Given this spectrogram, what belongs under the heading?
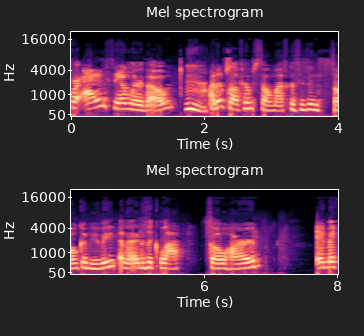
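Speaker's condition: Down syndrome; age 21

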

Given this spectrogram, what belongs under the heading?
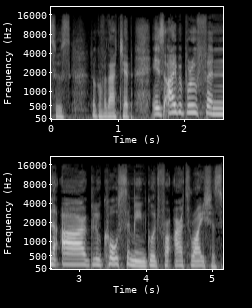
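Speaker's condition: No condition

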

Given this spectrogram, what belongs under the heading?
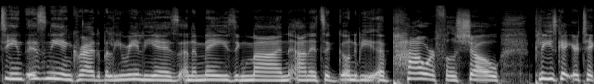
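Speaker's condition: No condition

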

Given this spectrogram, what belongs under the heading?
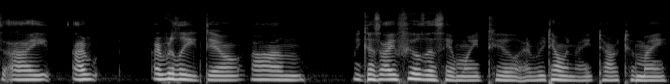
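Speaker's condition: Down syndrome; present since birth

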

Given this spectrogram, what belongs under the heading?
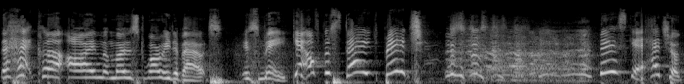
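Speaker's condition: Tourette's syndrome; involuntary vocal tics of repeated words and obscenities, episodes of complete loss of speech control

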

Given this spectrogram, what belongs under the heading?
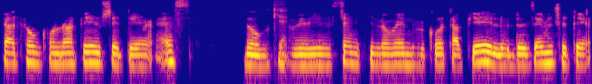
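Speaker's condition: Dystonia; present since birth

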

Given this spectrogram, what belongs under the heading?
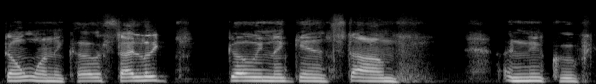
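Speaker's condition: Cerebral palsy; noticeable speech impediment

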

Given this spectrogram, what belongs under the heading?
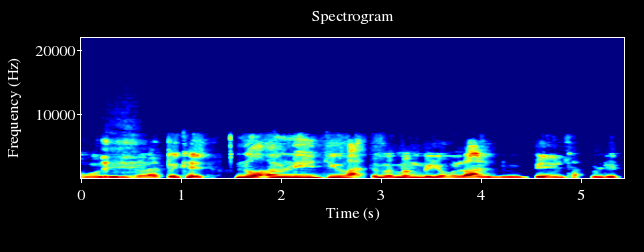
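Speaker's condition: Cerebral palsy; wheelchair

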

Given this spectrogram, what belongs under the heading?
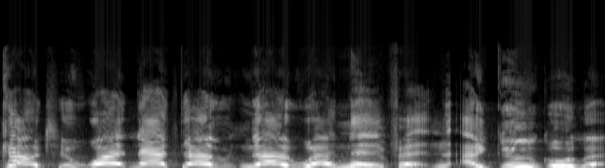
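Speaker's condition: Cerebral palsy; slow speech, takes long to say words like cerebral

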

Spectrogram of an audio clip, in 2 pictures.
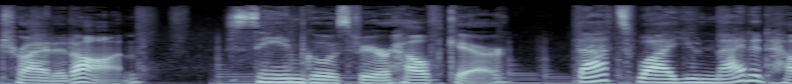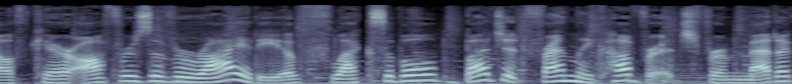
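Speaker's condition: No condition

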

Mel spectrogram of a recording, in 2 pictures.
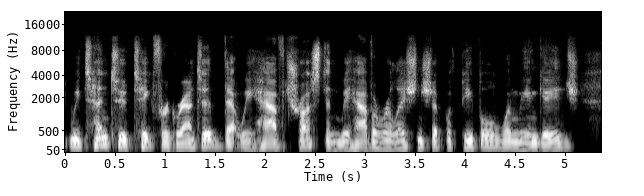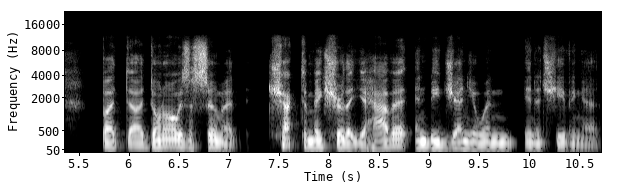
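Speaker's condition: No condition

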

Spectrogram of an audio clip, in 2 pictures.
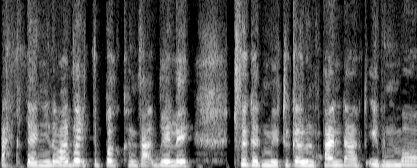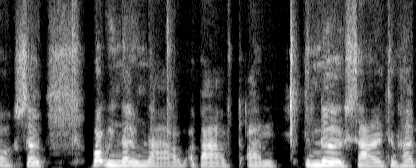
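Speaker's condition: Deafness; relies on lip reading

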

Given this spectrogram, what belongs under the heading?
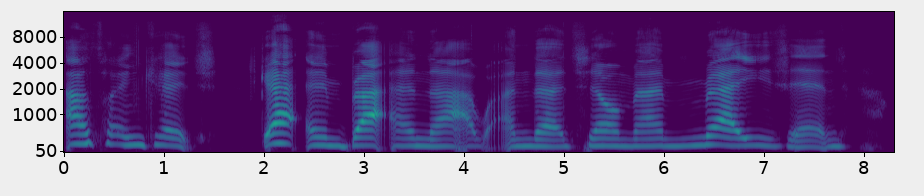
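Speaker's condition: Cerebral palsy; talks differently

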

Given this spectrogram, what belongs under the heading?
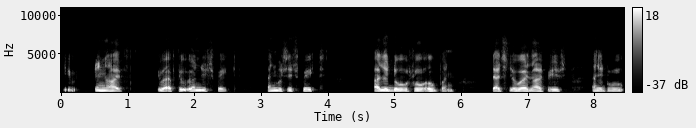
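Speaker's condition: Spinal muscular atrophy type 2; neuromuscular

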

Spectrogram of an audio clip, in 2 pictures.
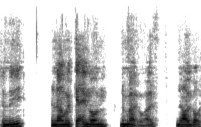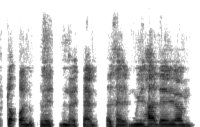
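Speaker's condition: Cerebral palsy; wheelchair

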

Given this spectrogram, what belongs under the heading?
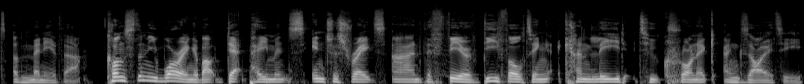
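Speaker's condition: No condition

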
